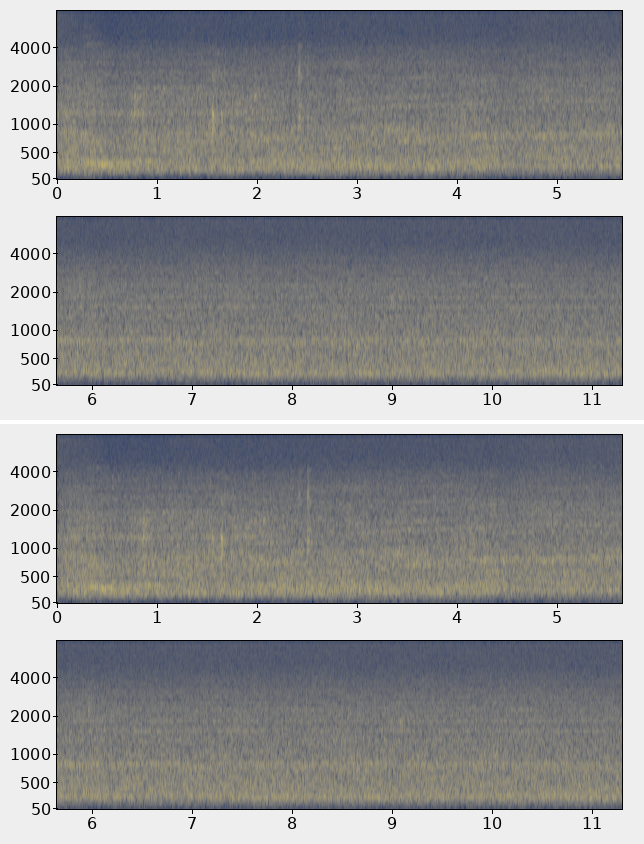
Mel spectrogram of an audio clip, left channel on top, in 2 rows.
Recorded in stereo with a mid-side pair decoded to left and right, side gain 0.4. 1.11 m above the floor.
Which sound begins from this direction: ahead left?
Throat clearing, at 0.2 s.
